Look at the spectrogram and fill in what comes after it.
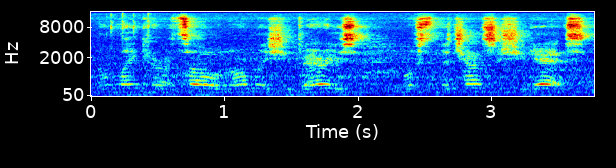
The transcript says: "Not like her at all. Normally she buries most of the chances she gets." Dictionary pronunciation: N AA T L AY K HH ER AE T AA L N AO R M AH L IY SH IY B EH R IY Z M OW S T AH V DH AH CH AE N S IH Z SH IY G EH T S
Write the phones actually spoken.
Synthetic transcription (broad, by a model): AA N L AY K HH ER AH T AA L N AO R M AH L IY SH IY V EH R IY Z M OW S T AH V DH AH CH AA N S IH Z SH IY G EH T S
